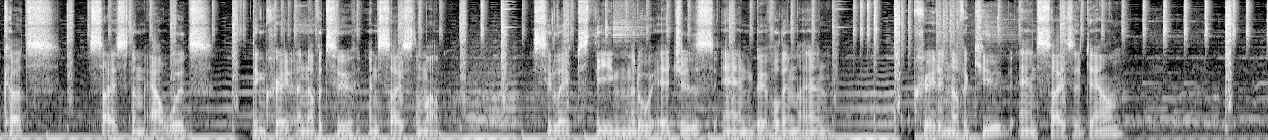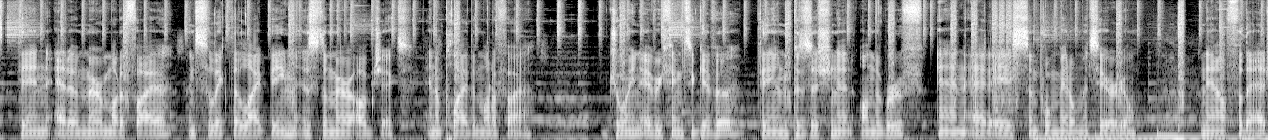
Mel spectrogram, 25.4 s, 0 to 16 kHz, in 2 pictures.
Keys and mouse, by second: 1.0 click, 1.7-2.1 typing, 2.9 ctrl+z, 4.1 s, 4.3 x, 7.1 ctrl+b, 9.6 shift+a, 11.0-12.6 typing, 13.7 g, 15.4 r, 16.1 click, 17.1 click, 19.7 ctrl+z, 20.7 middle click, 21.6 g, 21.6 z, 23.0 click, 23.3 click, 23.5 middle click, 24.5 click, 24.5 middle click, 25.2 middle click.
